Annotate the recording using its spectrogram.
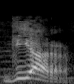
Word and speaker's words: Gere: Y resulta que se pronuncia Richard Gere. Gear.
